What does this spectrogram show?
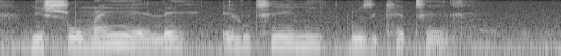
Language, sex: Xhosa, female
